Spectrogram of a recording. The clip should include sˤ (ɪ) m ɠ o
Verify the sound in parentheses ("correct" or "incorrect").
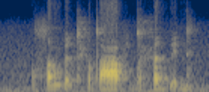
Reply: incorrect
